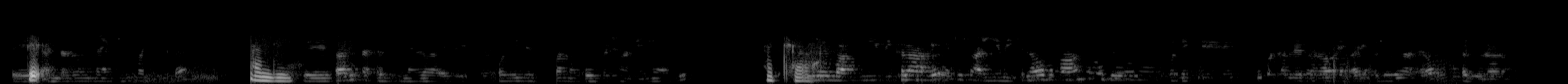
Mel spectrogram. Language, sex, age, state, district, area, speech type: Dogri, female, 30-45, Jammu and Kashmir, Reasi, rural, conversation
